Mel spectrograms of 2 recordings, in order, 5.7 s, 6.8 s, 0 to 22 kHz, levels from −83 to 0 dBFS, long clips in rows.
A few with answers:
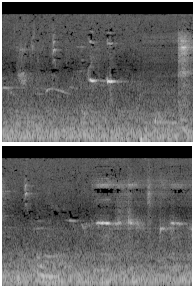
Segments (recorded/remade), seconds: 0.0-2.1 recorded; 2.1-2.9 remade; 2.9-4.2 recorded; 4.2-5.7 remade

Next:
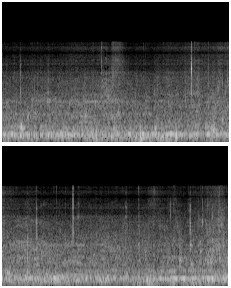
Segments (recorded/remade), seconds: 0.0-5.9 remade; 5.9-6.8 recorded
